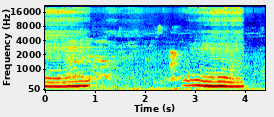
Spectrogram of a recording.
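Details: Two droning snores from a French Bulldog, each slightly wavering in pitch and lasting about a second, separated by a quiet gap of low breathing.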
